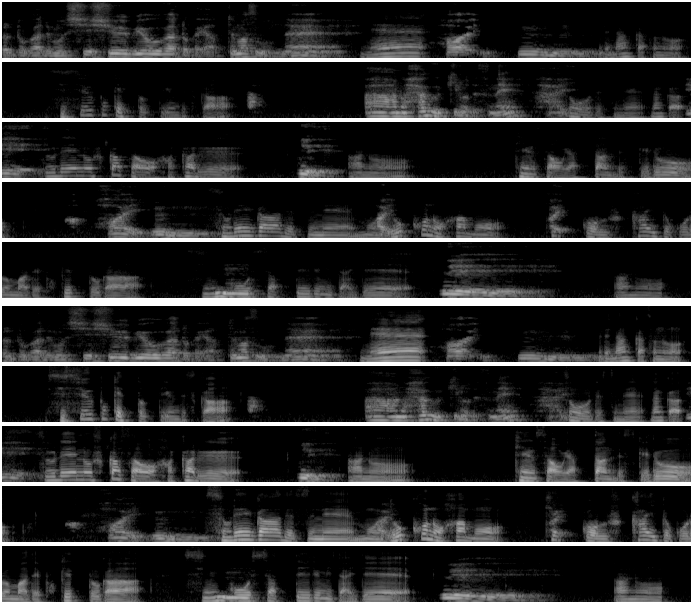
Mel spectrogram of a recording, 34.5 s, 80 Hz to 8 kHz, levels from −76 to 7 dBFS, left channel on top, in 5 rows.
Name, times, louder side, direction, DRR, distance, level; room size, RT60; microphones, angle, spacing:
voice 1, 0.0-3.5 4.4-4.9 5.2-6.2 9.3-9.4 10.5-12.6 13.7-14.2 16.7-17.2 21.3-22.9 24.4-24.6 26.1-26.3 29.7-30.0 31.9-33.1, left 1 dB, 70° left, 2.4 m, -35 dB
voice 2, 3.6-4.2 6.0-6.8 7.3-9.2 12.5-13.7 14.2-16.2 17.2-17.9 18.9-20.7 22.7-25.7 26.1-28.9 29.4-31.6 33.7-34.2, right 8 dB, 80° right, 0.3 m, -35 dB
7.7 x 5.6 x 4.3 m
head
